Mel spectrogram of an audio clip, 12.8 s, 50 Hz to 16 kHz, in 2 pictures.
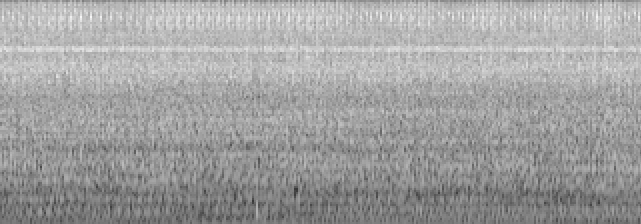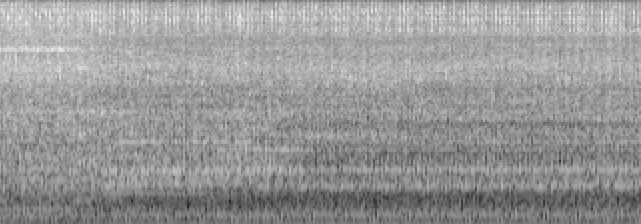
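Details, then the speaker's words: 2012 Dodge Charger 5.7 Hemi idling after swapping coils between cylinders 5 and 3; uneven loping idle with a regular stumble; misfire stays dead on cylinder 5, mechanical problem suspected, compression test next; collapsed intake lifter. "so we still have a dead Mist on cylinder five as suspected three is running good so I was pretty sure that we had a mechanical problem and that's what it seems like"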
